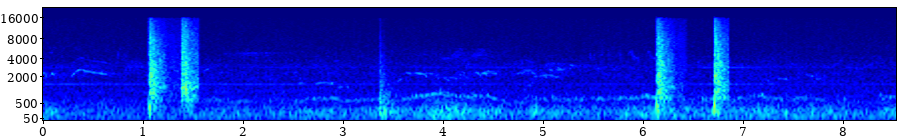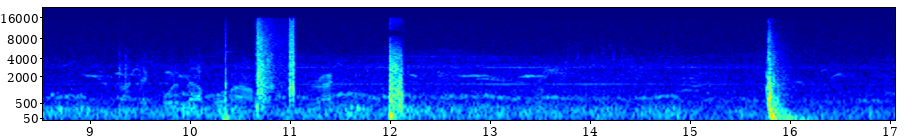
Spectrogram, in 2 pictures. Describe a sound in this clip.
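Metal car parts knock and thud in short, sharp bursts.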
